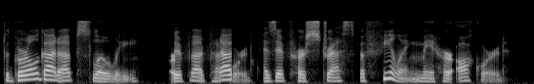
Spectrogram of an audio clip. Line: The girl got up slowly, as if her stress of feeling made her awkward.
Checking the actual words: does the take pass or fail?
fail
